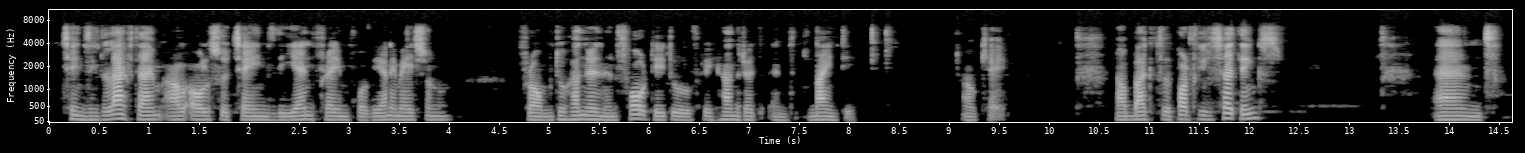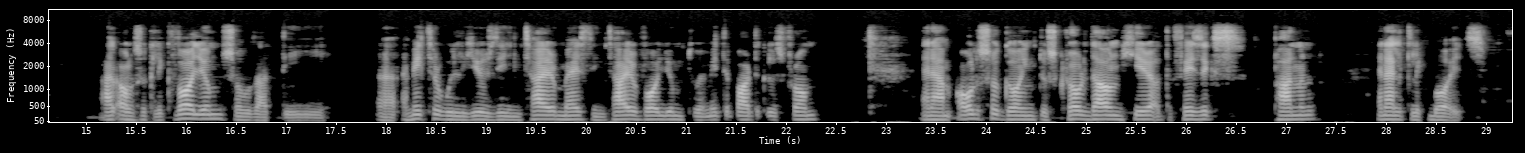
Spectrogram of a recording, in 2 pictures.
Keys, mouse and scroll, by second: 1.6 click, 2.9 click, 12.0 click, 15.7 click, 22.6-23.8 scroll down 2, 23.8-25.8 scroll down 5, 25.8-26.4 scroll down 1, 29.0 click.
